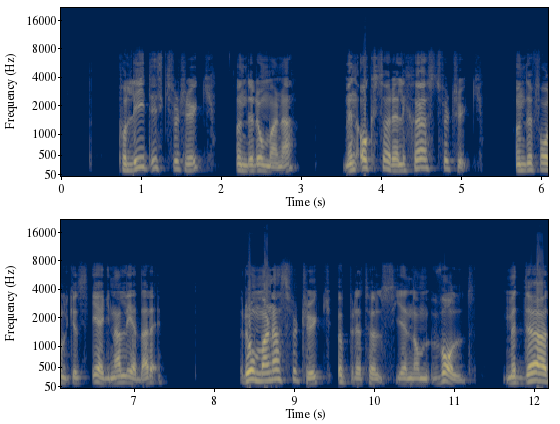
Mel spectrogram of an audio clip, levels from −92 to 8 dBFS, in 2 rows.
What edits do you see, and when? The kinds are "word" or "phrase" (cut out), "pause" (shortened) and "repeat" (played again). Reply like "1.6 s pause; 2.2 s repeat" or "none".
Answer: none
